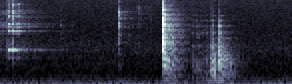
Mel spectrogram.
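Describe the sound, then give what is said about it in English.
Glasses clinking in a toast: a faint ringing tone fades out, then a few short, bright clinks follow over a low background hum, with no one speaking. “Aw, cheers. Cheers.”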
